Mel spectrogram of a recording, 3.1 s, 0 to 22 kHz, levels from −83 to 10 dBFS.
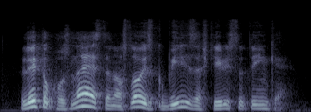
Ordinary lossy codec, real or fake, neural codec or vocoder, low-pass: none; fake; codec, 16 kHz in and 24 kHz out, 0.9 kbps, LongCat-Audio-Codec, fine tuned four codebook decoder; 10.8 kHz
